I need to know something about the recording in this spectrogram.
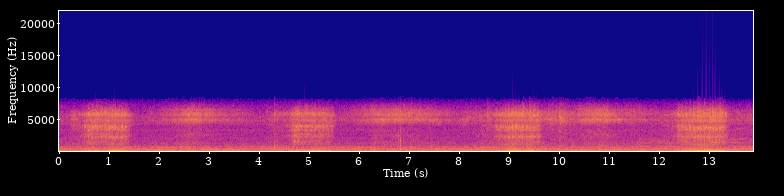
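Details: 9-month-old pit bull mix puppy snoring: four regular low, fluttering snores about every four seconds, roughly 15 breaths a minute, with quiet pauses between.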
